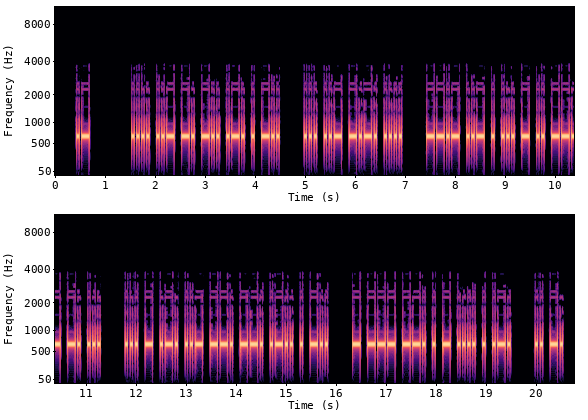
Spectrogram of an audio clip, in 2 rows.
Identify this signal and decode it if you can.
Morse code, heard as a keyed tone, about 24 wpm, 650 Hz. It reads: A HUNDRED SUCH QUESTIONS STRUGGLED TOGETHER IN
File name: Chapter 15 - 24 WPM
